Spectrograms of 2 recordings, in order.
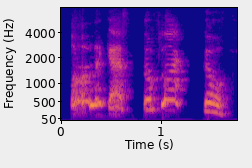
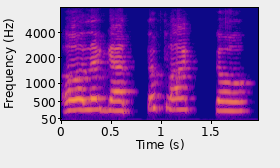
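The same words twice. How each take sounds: First: Put-on very high, squeaky little-girl taunt; teasing little girl. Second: Higher, slow taunting chant; teasing taunt. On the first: Girls sticking arms out to tease the cat, taunting. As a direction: tease in a tiny girlish voice. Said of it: "and the girls going". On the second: Acted. Mice really teasing the fallen cat, taunting. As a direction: stretch it out to tease the cat. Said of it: "really started to tease that cat".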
